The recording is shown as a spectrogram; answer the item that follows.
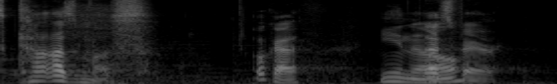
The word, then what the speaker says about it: Cosmos: the space term, but locals refer to the tiny town as with an us sound at the end. Interesting. Yeah. I would not have thought of that. So it's Cosmos.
